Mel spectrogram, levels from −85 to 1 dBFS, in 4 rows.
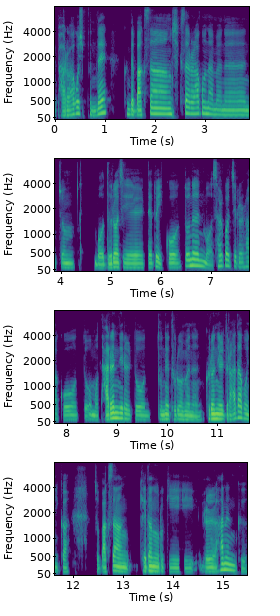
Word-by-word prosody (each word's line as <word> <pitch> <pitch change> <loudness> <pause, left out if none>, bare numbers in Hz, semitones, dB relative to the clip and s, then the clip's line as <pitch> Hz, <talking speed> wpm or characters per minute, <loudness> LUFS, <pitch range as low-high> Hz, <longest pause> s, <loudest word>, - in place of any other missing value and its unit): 바로 110 +2 -3
하고 140 +5 +2
싶은데 155 +3 0 0.3
근데 135 -3 -1
막상 145 +5 +3
식사를 155 +2 -1
하고 155 0 -1
나면은 120 -3 -2
좀 110 -2 -3 0.4
뭐 95 0 -1
늘어질 105 -1 +1
때도 110 +4 -1
있고 115 +1 -2
또는 155 -1 +3
뭐 95 -7 -4
설거지를 130 - -3
하고 110 -3 -4
또 - - -4
뭐 105 -1 -1
다른 140 +6 +6
일을 125 -4 +1
또 110 -2 -3 0.2
눈에 115 +1 +1
들어오면은 105 -3 -2
그런 125 0 +5
일들을 120 -2 +2
하다 150 +4 +2
보니까 110 -4 -4 0.5
좀 100 - -9
막상 105 +1 +3 0.2
'계단 120 0 +3
오르기를 105 +1 -3
하는 150 +2 +3
그 95 -4 -9
120 Hz, 285 characters per minute, -24 LUFS, 110-135 Hz, 0.5 s, 다른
